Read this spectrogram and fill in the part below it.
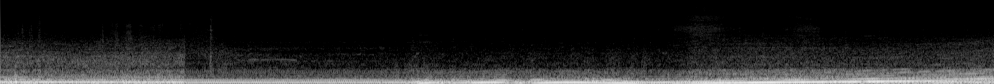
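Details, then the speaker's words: Nissan R34 GT-R (900 hp) driven at road speed: deep steady cabin drone with engine notes sweeping up under acceleration; ordinary tire road hum, normal. "sapık ya ses lastiklerden geliyor Arkadaşlar şimdi lastikler olunca Oo diye uğultu ses geliyor tamam Normal yani"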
